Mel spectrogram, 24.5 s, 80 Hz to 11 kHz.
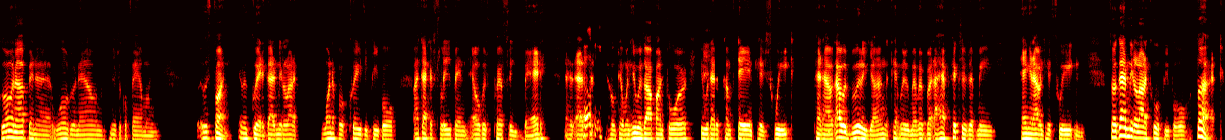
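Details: Deaf speech in an adult man with severe to profound hearing loss diagnosed at age 2, after about 13 years of intensive speech therapy; he still cannot hear the difference between T, CH and SH sounds; finding: deaf speech.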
